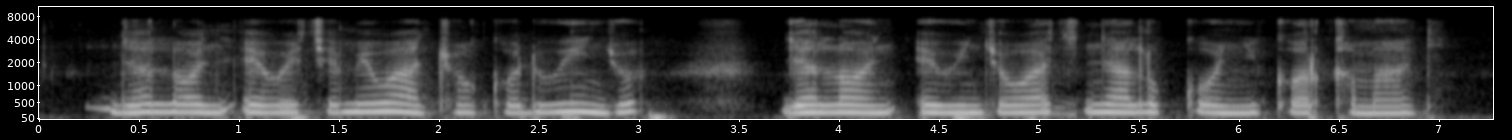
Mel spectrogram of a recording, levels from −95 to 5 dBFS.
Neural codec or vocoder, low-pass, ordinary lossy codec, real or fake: none; 7.2 kHz; none; real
